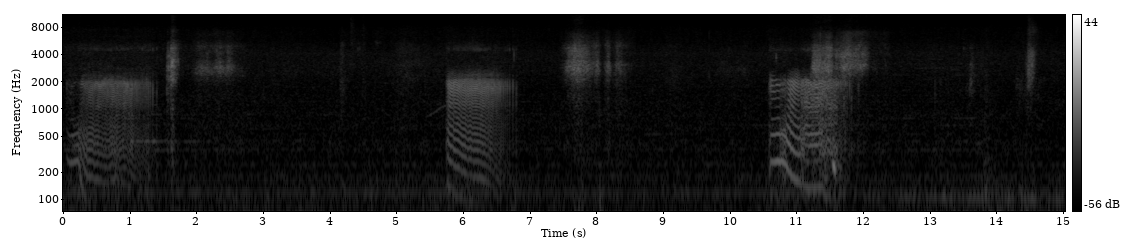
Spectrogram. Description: My cat, who has sinus problems so she has funny breathing, is snoring as she sleeps on the couch.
